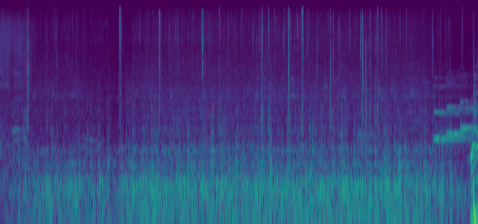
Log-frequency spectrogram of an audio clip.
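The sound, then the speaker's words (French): Water runs in a steady, continuous rush, moderately loud, with scattered sharp clicks and pops over the flow and a brief tonal sound right at the end. “C'est de l'eau qui coule, hein.”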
